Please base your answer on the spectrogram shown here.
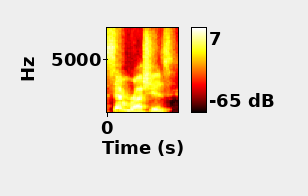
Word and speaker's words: Semrush: their data distribution functions in sem rush or semrush I'm sorry is the correct way to say it I can take a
